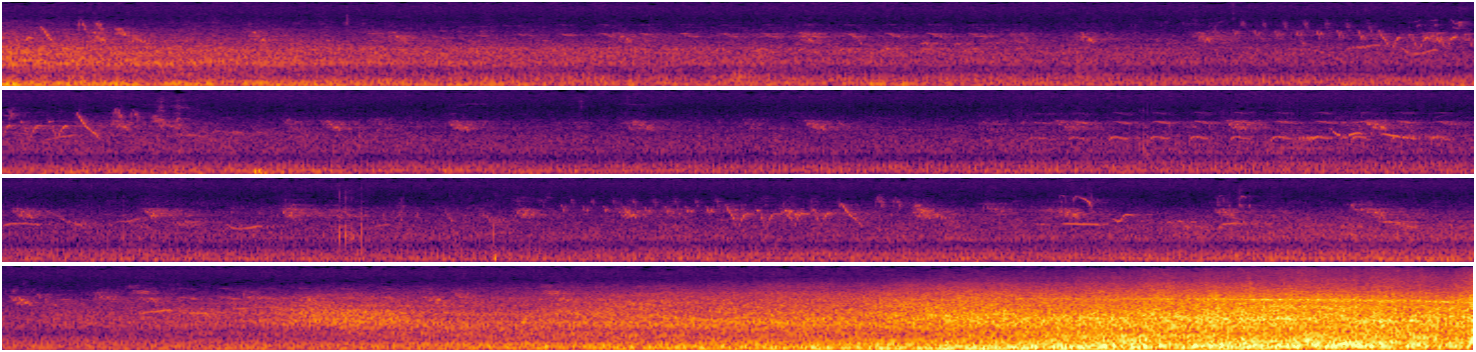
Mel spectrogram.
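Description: A rumble fades away in the first seconds, leaving birds chirping. From about three-quarters of the way through, an approaching train's noise rises steadily and is loud by the end.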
